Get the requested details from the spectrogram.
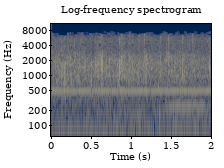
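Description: Steady applause from a crowd in homage during the transfer of the Cristo de la Buena Muerte in Málaga, a dense crackle of many hands clapping at an even level throughout, with a faint constant hum underneath and no voices.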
